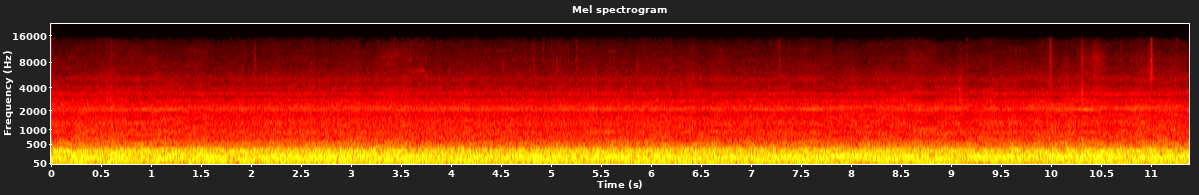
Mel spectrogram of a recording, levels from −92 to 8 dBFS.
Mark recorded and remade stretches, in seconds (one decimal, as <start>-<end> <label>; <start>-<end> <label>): 0.0-1.6 remade; 1.6-6.2 recorded; 6.2-6.8 remade; 6.8-7.4 recorded; 7.4-11.4 remade

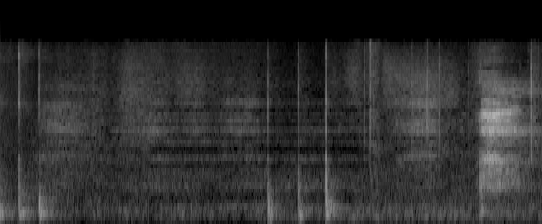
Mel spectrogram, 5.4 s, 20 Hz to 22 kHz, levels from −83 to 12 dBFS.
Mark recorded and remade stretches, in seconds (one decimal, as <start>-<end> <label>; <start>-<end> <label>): 0.0-1.5 recorded; 1.5-3.7 remade; 3.7-5.4 recorded

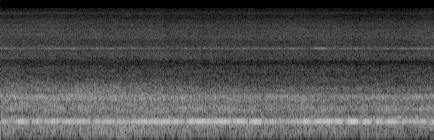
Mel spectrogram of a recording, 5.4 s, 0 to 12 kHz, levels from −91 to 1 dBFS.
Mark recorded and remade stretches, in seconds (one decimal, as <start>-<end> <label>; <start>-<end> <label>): 0.0-5.4 recorded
